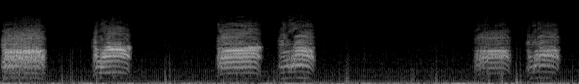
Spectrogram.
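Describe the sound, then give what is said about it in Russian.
A raven calls in a snowy forest in late winter, giving six loud, harsh, rasping caws grouped in three pairs with pauses between them. “Самка ворона первую из всех птиц снесла яйцо.”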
